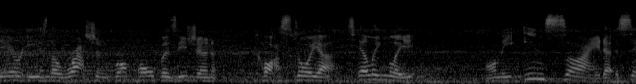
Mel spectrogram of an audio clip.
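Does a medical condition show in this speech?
No.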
